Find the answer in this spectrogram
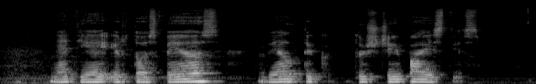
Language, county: Lithuanian, Utena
